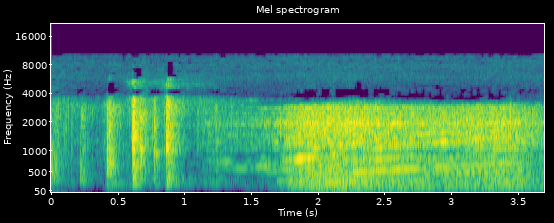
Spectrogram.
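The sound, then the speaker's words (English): A few sharp knocks, then a car engine roars up and accelerates hard, its loud, rising drone holding steady as the car speeds off, taking a corner on a couple of wheels. “Car took the corner on a couple of wheels.”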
